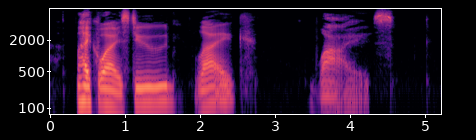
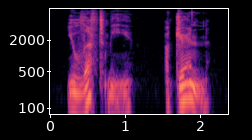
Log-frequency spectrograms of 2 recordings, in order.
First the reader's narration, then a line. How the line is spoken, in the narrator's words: Katie hissed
